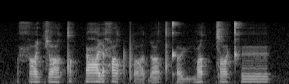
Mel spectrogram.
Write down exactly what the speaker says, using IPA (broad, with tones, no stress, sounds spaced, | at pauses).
x ɑ˥ c o˥ tˤ | ʕ i˥ ħ ɑ˥ tˤ pʼ ɑ˩ ɗ yː˩ tˤ kʼ yː˩ m ø˥ tˤ c ɑ˥ kʰ øː˥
